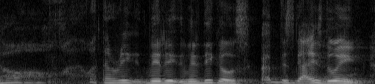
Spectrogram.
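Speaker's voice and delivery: high, softened mock astonishment; mocking kids. Kids laughing at the newcomer on the pitch, mocking. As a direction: imitate scoffing children, pitched well up. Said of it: "all the, the kids was laughing to me".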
